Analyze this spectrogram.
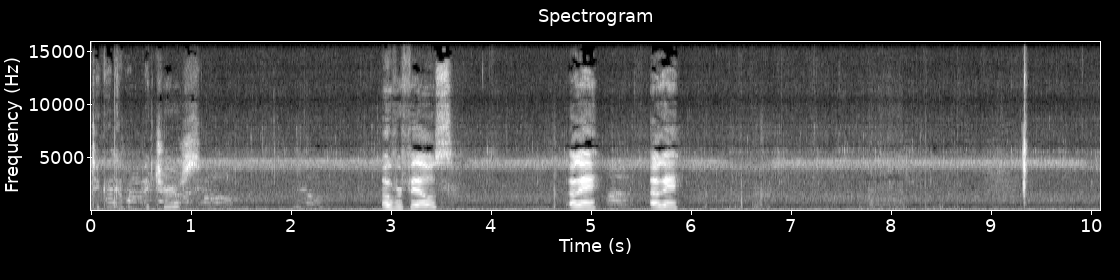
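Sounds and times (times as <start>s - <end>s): campfire wood popping: 0.0s - 10.0s
low outdoor rumble: 0.0s - 10.0s.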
